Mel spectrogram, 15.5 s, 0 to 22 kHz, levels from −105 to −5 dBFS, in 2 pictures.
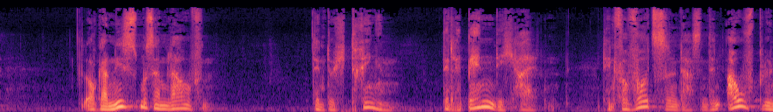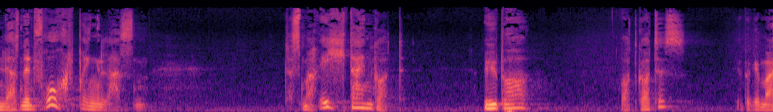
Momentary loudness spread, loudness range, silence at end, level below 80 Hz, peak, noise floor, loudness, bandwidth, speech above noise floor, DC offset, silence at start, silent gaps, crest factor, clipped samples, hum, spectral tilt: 16 LU; 5 LU; 0 s; -60 dBFS; -8 dBFS; -66 dBFS; -31 LUFS; 16.5 kHz; 35 dB; under 0.1%; 0.75 s; none; 24 dB; under 0.1%; none; -4 dB/octave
